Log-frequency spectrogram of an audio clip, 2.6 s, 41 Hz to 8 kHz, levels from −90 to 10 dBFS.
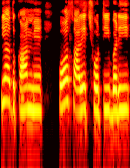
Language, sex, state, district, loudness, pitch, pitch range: Hindi, female, Bihar, Saran, -13 LUFS, 255 Hz, 250-275 Hz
